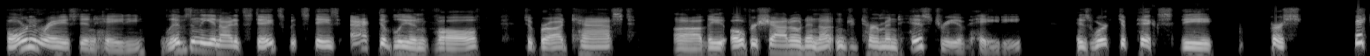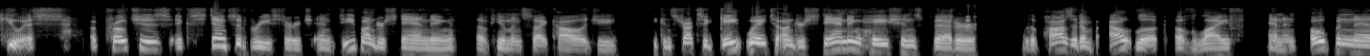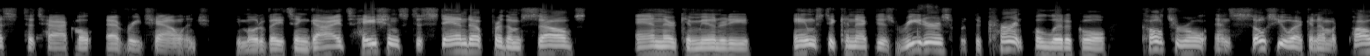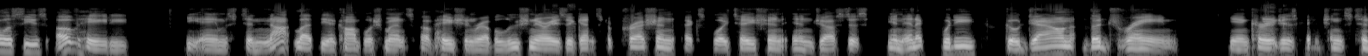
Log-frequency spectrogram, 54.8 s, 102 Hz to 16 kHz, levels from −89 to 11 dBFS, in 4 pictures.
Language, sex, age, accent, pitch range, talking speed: English, male, 50-69, American, 105-165 Hz, 120 wpm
